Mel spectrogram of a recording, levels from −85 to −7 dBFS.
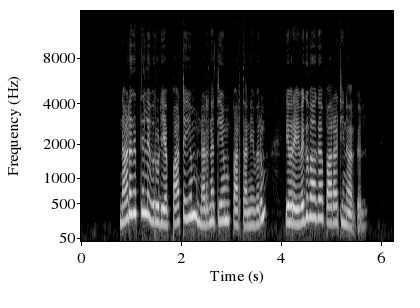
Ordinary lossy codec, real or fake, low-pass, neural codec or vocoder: none; fake; 14.4 kHz; vocoder, 44.1 kHz, 128 mel bands every 256 samples, BigVGAN v2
